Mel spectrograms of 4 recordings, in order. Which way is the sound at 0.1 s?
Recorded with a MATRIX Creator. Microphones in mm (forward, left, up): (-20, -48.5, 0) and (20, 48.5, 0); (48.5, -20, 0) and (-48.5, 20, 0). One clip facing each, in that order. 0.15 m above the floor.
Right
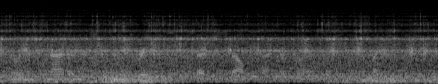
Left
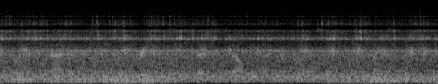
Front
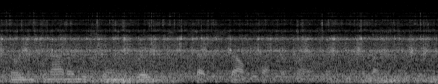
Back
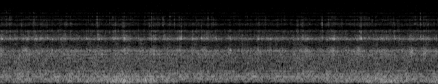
30° right.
